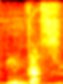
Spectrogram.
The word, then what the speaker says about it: Ngas: I think people call it, some people call it Angas, but I think it's Ngas. Ngas, that's the right pronunciation.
